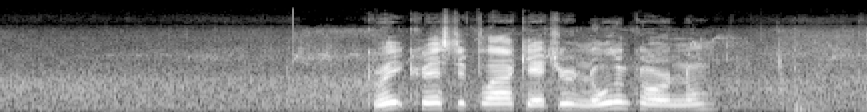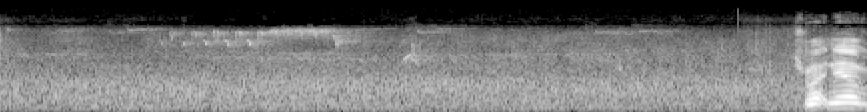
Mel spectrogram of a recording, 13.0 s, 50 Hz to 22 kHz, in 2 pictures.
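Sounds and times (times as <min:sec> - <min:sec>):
faint bird calls: 0:01.0 - 0:02.8, 0:05.4 - 0:12.4.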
